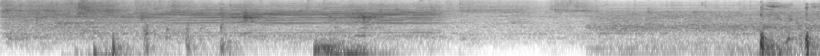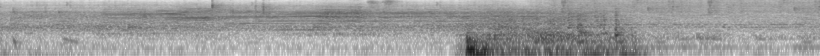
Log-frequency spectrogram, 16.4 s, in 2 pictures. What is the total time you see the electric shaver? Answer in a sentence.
The electric shaver can be heard for 9 seconds in total.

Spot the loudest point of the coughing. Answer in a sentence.
The loudest moment of the coughing is at 8 seconds.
